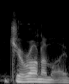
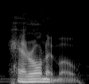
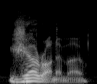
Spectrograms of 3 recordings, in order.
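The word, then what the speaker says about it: Jeronimo: But in Spanish, which is where this name typically comes from, the J is pronounced more like an H. So instead of Geronimo, it's actually more Geronimo.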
